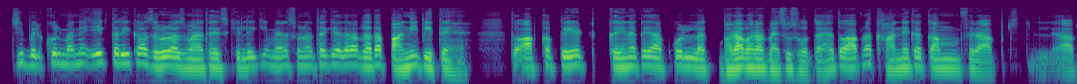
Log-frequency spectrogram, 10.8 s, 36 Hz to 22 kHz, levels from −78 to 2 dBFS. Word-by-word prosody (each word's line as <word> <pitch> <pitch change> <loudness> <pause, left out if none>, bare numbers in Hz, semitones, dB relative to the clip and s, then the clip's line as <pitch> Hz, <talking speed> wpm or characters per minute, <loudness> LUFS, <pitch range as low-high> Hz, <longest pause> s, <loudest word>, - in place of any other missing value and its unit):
जी 185 - -5
बिल्कुल, 160 +4 -1
मैंने 170 +1 -3
एक 185 -1 +2
तरीका 180 0 +3
ज़रूर 145 -2 +3
आज़माया 125 -3 +1
था 130 +1 -3
इसके 125 +1 -5
लिए 135 +2 -3
कि 165 +3 -11
मैंने 145 0 -4
सुना 145 +1 -6
था - - +3
कि 165 +1 -4
अगर 160 0 +3
आप 160 - +2
ज़्यादा 140 +4 +4
पानी 135 +6 +4
पीते 130 -4 -1
हैं 95 -4 -11 0.4
तो - - -1
आपका 125 -1 +1
पेट 145 +2 0 0.2
कहीं 135 -1 +1
न 145 +1 0
कहीं 150 +1 -1
आपको 135 +1 0
लग 130 -4 0
भरा-भरा 125 +2 +5
महसूस 110 +1 -4
होता 105 -3 -4
है 125 - -3
तो 135 - -1
आप 130 +4 +3
न 170 - +1
खाने 120 +3 -2
का 140 +1 -1
कम 120 -1 -1
फिर 115 -3 -3
आप 100 -1 -1 0.2
च - - -21
ले - - -19
आप - - -3
135 Hz, 245 wpm, -20 LUFS, 125-155 Hz, 0.4 s, भरा-भरा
